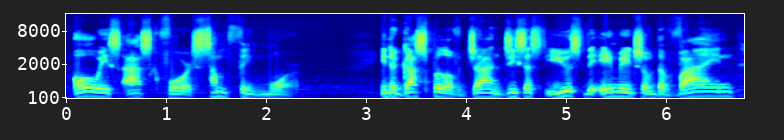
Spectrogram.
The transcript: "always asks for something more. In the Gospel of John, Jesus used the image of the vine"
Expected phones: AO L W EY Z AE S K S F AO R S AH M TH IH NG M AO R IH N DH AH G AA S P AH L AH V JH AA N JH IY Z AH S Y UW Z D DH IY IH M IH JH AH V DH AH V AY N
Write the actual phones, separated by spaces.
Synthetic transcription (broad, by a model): AO L W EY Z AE S K F AO R S AH M TH IH NG M AO R IH N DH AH G AA S P AH L AH V JH AA N JH IY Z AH S Y UW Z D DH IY IH M IH JH AH V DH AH V AY N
